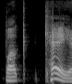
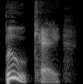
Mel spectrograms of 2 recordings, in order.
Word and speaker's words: bouquet: Well, it's funny because I was like, oh, they it's like pronounced buck K. And I was like, no, it's pronounced boo K.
